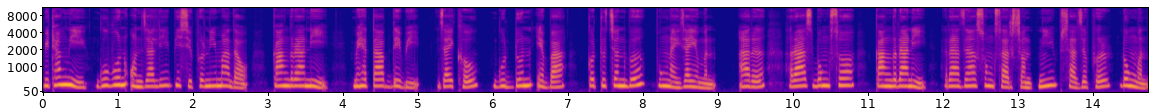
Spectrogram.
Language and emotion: Bodo, neutral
